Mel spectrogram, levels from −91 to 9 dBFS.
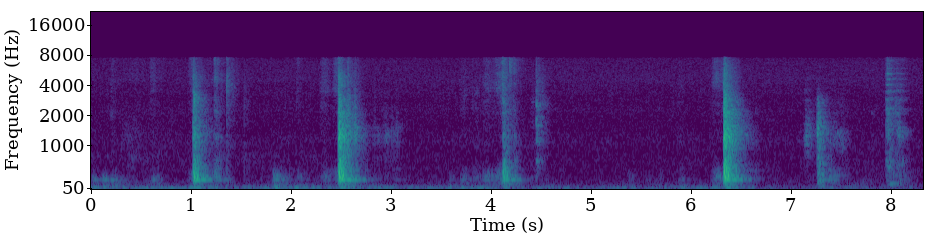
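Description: No faults are audible in these everyday sounds, which pass through a call path whose band ends at 8 kHz, consistent with a G.722 wideband codec.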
